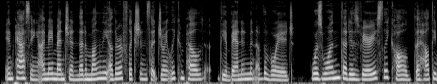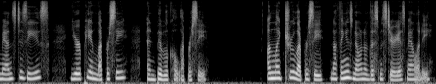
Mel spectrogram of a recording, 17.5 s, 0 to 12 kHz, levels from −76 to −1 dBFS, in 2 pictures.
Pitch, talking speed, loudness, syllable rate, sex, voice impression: 205 Hz, 150 wpm, -18 LUFS, 5.5 syllables/s, female, feminine, adult-like, slightly refreshing, friendly, slightly kind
